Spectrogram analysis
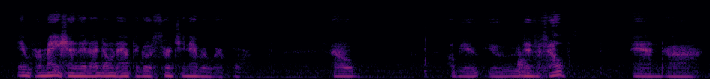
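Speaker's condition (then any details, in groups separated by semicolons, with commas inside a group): Laryngeal cancer, vocal cord paralysis; lump on left vocal cord, left vocal cord paralyzed; refused chemotherapy and radiation, slight progression, metabolic therapy; cannot talk, paralyzed vocal cord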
